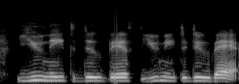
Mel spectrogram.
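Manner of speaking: ordinary delivery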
